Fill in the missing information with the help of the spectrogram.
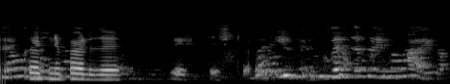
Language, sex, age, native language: Icelandic, female, 10, Icelandic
